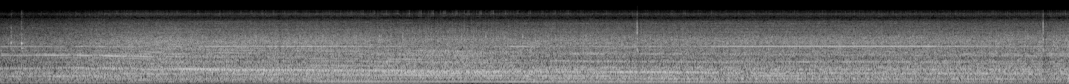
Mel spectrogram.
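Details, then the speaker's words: Mercedes E55 AMG W211 M113K supercharged V8, 210,000 km, first start after new Bosch injectors, MAP sensor, thermostat and vacuum lines, no coolant yet: even steady idle drone; sounds good, though a miss on one cylinder was suspected. "Okay, well at least it sounds good, there's no issues."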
